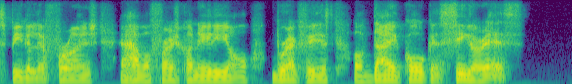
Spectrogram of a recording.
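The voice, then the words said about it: Very bad put-on French Canadian accent. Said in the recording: “That's one of the worst accents I've ever heard in my whole life. ... That was so bad.”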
